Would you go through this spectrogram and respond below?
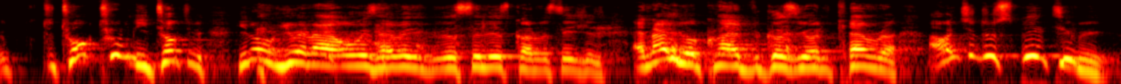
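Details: Adult speaker; normal voice.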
